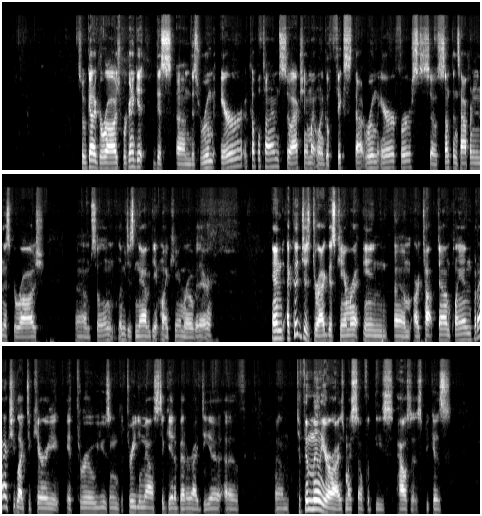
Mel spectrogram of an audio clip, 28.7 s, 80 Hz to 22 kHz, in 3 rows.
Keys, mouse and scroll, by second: 0.9 middle click, 1.8 click, 8.8 space, 11.1 click.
